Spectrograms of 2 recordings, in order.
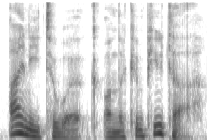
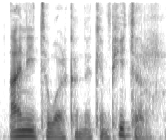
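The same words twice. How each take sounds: First: Computer ends in a vowel with no r. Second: Computer ends with a rolled r sound. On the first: "someone in London might say, ... with "a" at the end" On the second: "someone in Edinburgh would say, ... and roll the R at the end of the word"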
